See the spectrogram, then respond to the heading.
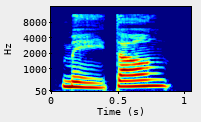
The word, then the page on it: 每当: měi dāng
